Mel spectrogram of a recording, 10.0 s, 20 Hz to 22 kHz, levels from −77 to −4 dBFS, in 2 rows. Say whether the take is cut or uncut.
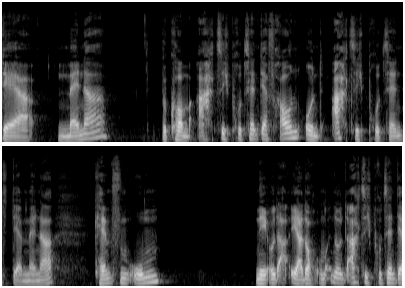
uncut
